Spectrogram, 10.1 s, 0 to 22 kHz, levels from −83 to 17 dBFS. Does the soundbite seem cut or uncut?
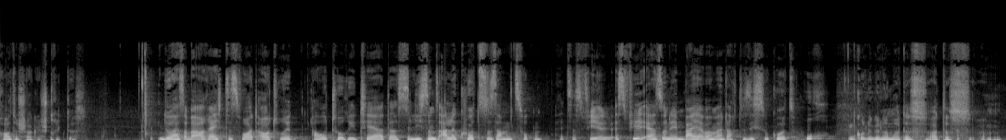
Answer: cut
